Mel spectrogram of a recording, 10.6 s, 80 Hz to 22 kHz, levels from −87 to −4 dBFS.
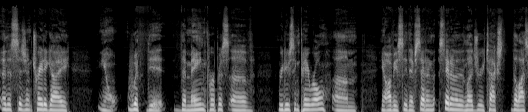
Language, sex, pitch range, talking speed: English, male, 155-175 Hz, 165 wpm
